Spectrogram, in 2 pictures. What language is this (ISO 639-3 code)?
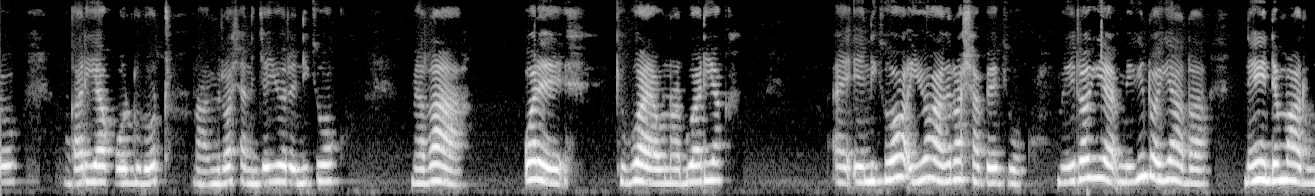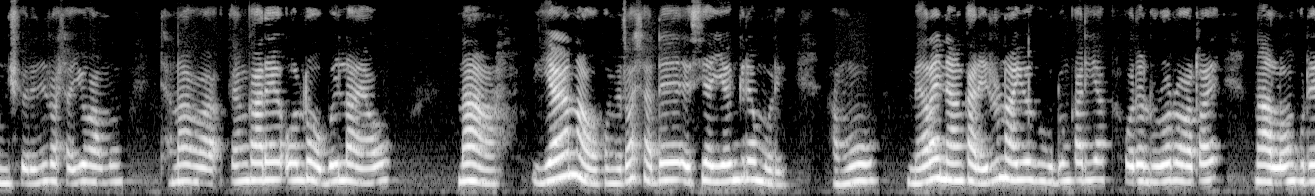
mas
